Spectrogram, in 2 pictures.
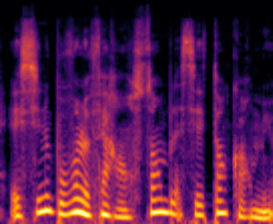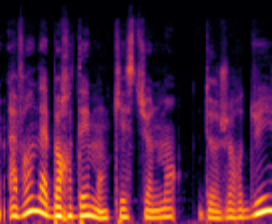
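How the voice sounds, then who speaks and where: A low-voiced woman in her thirties hosts a reflective podcast monologue, speaking in a language that is not her first. Her tone is mellow and soft-spoken, and she turns over one question after another. The recording is dry and close, with no room sound. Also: no room sound. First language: not French. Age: 30s. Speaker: podcast host.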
